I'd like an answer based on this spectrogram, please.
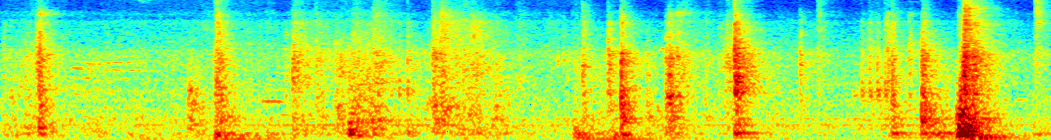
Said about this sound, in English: Yeah, it's getting quite hot in here. Can we open the door back over there again?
